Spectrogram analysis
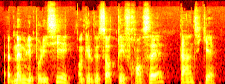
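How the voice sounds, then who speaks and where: A man's voice: mid-range voice, expressive, fast talker, breathy edge. A man from France with a French accent, hosting a casual podcast discussion and leading the topic.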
